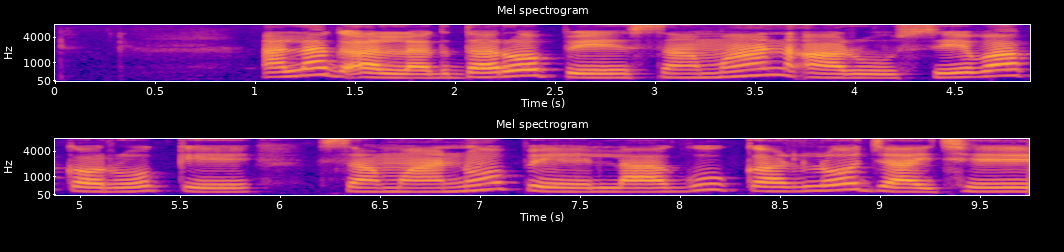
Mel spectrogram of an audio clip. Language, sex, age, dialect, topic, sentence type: Maithili, female, 56-60, Angika, banking, statement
